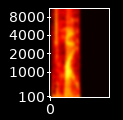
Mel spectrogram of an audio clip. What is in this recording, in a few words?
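"chuai", Mandarin Chinese pinyin, neutral tone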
